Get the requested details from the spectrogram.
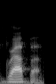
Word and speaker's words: grappa: You just told me that there was a particular permit for Gruppo, and we have no terminology in North Carolina for Gruppo. – It's Grappa, G-R-A-P-P-A, Grappa.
